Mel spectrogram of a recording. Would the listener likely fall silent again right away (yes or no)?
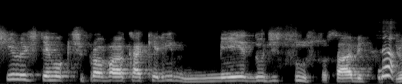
yes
